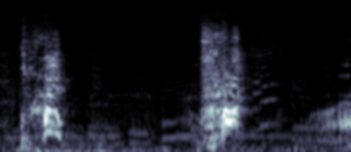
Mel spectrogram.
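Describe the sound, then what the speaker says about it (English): Two sharp, forceful bursts from a person indoors, about a second and a half apart, each a loud explosive sneeze-like expulsion followed by brief quieter breathing. "Why did I sneeze?"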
